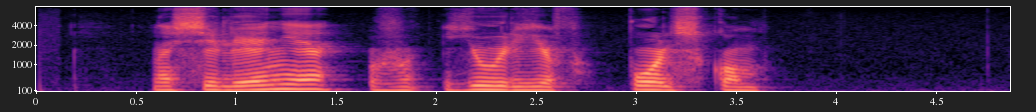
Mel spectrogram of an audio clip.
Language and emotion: Russian, neutral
